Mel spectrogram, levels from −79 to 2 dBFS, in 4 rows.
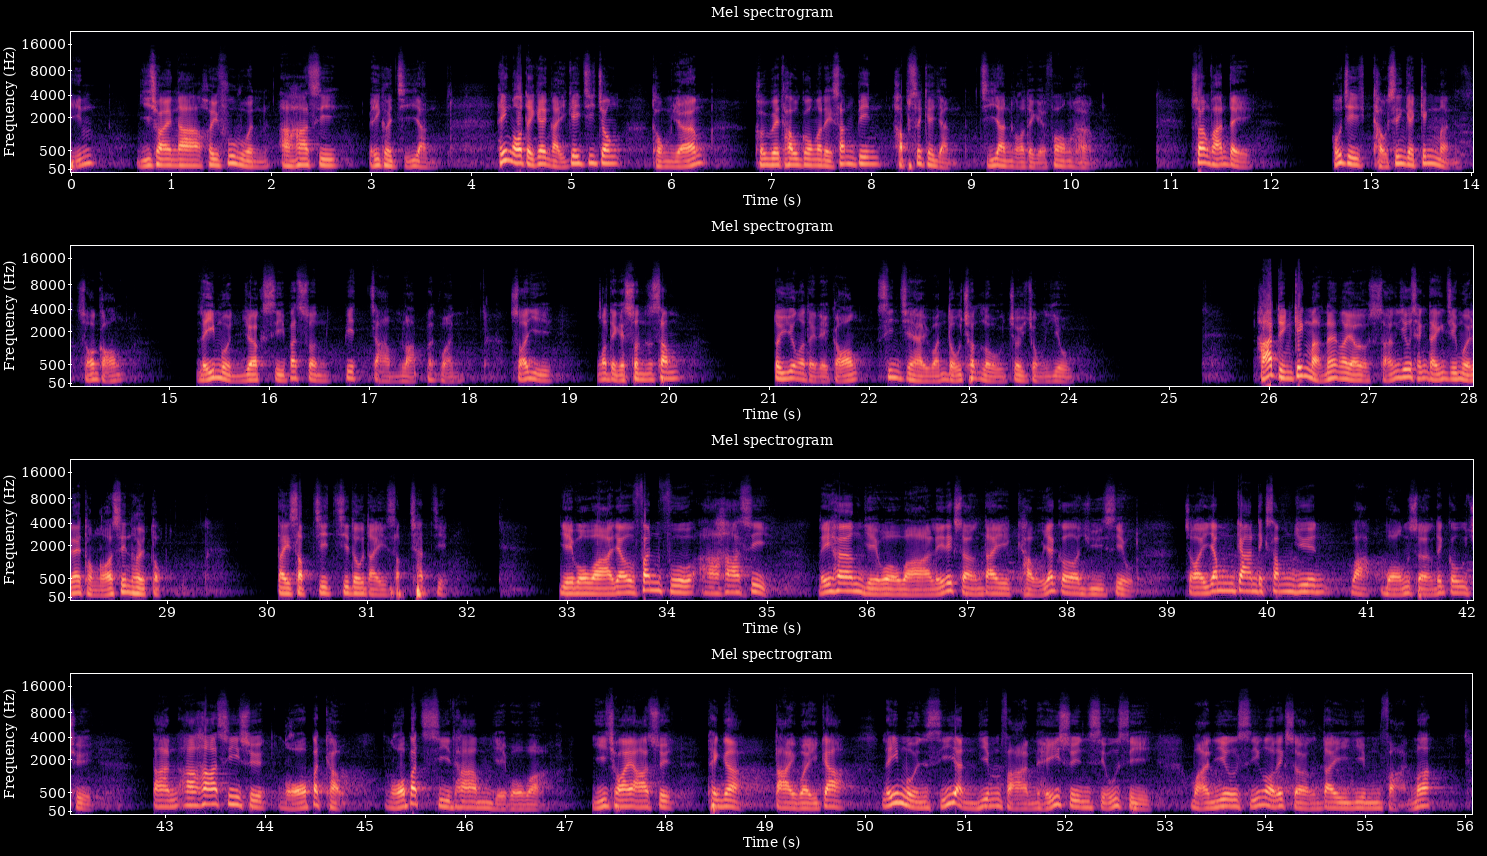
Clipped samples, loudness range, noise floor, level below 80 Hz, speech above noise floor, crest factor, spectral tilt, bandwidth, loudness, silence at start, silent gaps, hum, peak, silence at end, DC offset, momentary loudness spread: under 0.1%; 5 LU; -85 dBFS; -58 dBFS; 68 dB; 18 dB; -6 dB/octave; 13 kHz; -18 LUFS; 0 s; none; none; 0 dBFS; 0.3 s; under 0.1%; 12 LU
